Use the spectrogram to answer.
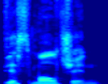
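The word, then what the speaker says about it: Dastmalchian: David Dashmalchian. Yeah, however you say his name. Dismalchian. That's how you pronounce it.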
